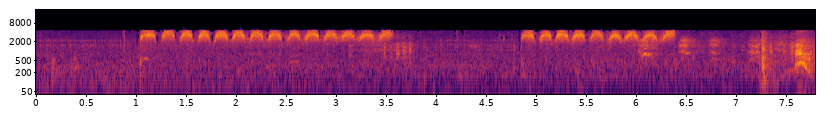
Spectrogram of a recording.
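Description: A bird singing a rapid trill of evenly repeated high notes, about eight a second, in two bouts a little over a second apart.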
